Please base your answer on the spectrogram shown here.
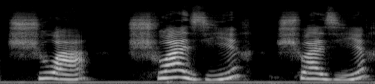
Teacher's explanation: esse oi, ele vai ter som de wa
